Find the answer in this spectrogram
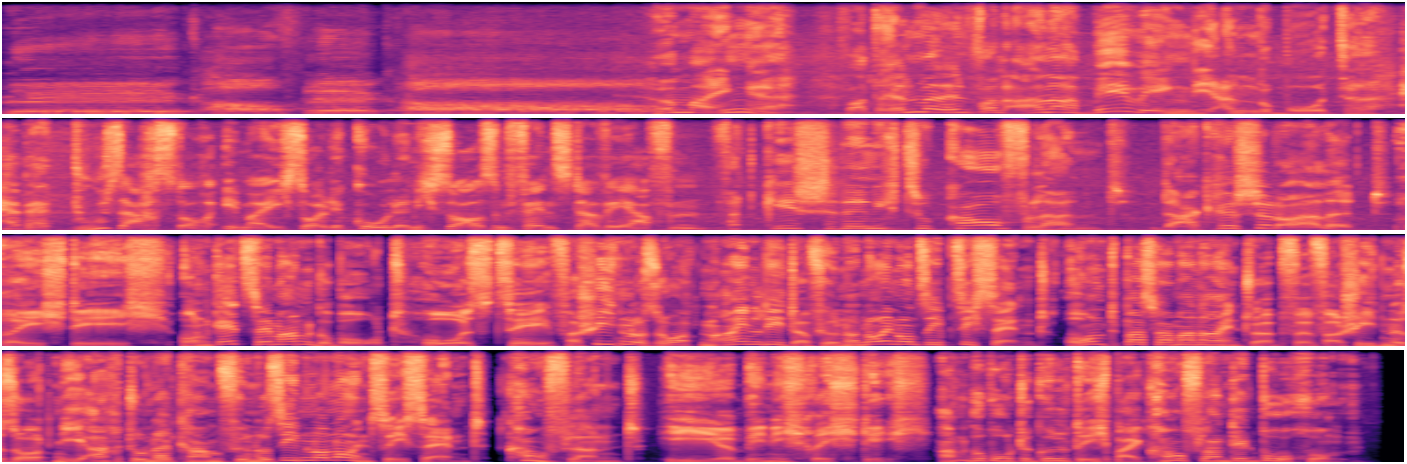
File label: spot; kaufland; German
